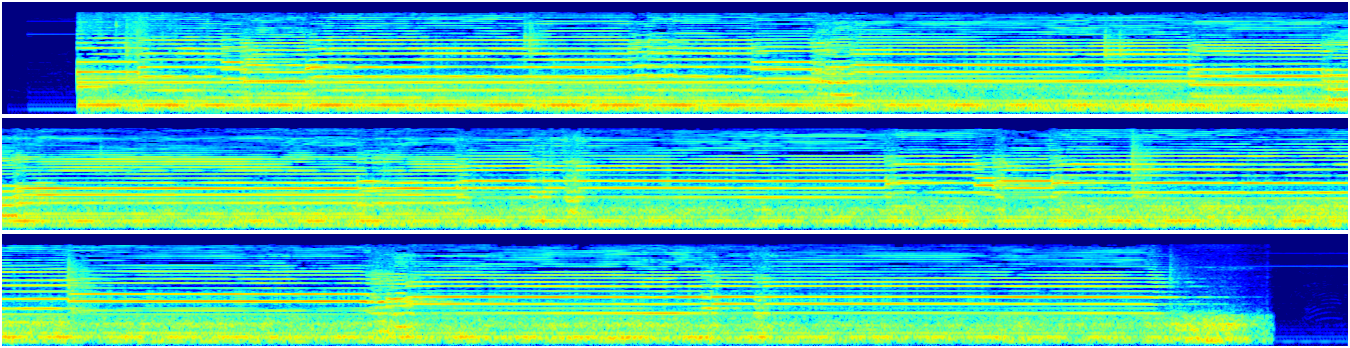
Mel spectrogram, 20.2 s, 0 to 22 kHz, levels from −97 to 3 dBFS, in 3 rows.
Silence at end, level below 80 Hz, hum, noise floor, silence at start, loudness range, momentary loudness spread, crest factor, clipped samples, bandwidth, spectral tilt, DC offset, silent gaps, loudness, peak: 0.4 s; -66 dBFS; none; -48 dBFS; 0.35 s; 2 LU; 3 LU; 10 dB; under 0.1%; 15.5 kHz; -2 dB/octave; under 0.1%; none; -22 LUFS; -14 dBFS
